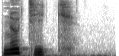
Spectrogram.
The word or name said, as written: nautique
